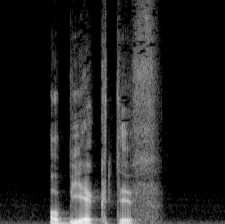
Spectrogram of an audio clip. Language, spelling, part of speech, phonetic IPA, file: Polish, obiektyw, noun, [ɔˈbʲjɛktɨf], Pl-obiektyw.ogg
